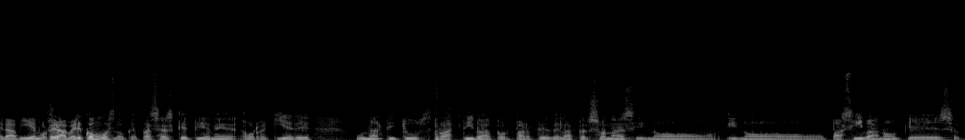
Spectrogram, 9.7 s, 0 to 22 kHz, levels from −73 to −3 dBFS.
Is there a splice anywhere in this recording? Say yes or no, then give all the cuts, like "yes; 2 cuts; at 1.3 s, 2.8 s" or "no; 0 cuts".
yes; 2 cuts; at 1.1 s, 4.3 s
